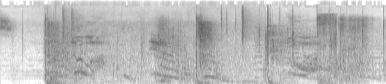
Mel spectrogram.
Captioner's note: body thudding; men groaning; dramatic music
